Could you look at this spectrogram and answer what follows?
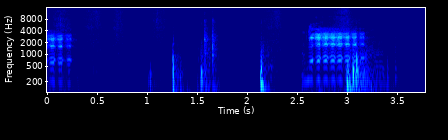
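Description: Sheep in the Minecraft-based game Sevtech Ages bleat in a series of short, clear calls with gaps between them, ending in one longer bleat, close and distinct.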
